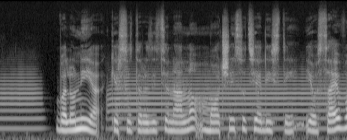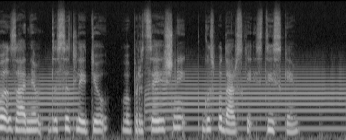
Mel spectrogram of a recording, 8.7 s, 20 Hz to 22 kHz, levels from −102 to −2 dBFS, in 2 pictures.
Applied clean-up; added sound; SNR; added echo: none; Trumpet; 10 dB; none.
